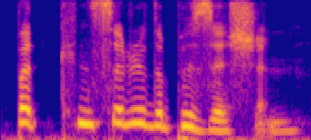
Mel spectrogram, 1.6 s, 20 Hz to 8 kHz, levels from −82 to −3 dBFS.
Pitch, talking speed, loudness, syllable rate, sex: 215 Hz, 155 wpm, -17 LUFS, 5.8 syllables/s, female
